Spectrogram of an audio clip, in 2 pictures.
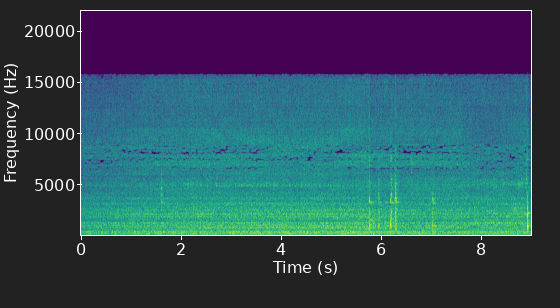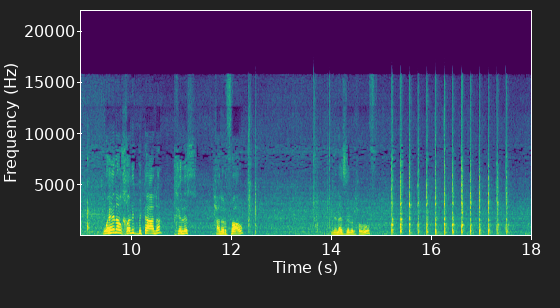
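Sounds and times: stand mixer running: 0.0s - 9.5s.

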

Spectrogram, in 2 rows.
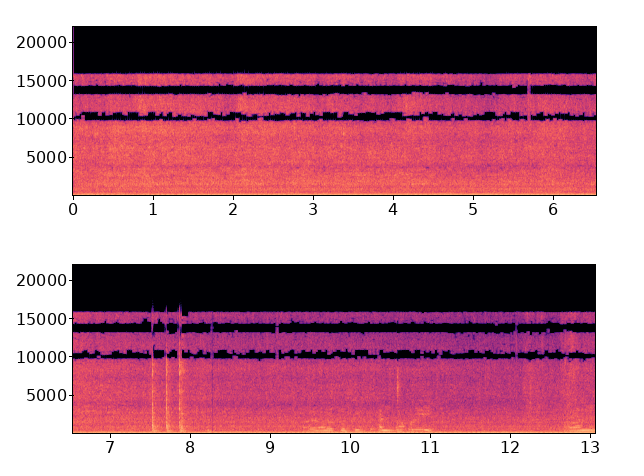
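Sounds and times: low machine hum with hiss: 0.0s - 13.0s
spatula tapping metal pan: 7.5s - 8.0s.

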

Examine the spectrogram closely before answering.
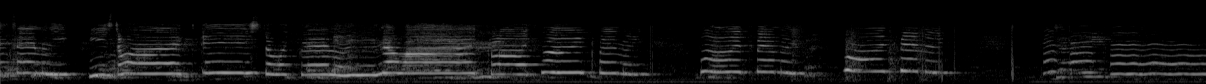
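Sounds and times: child singing held notes: 10.4s - 12.0s.

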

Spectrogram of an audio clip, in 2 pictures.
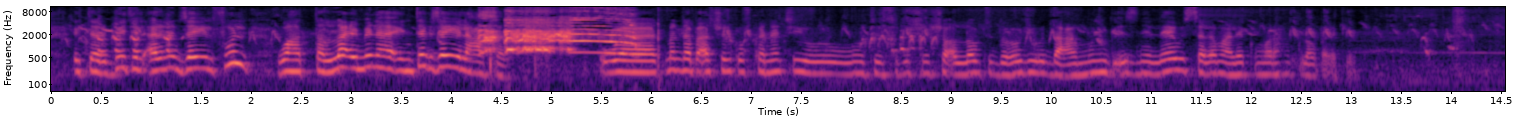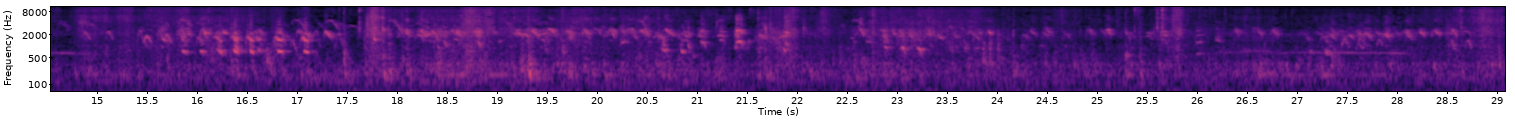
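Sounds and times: chicks and ducklings peeping: 0.0s - 29.0s.

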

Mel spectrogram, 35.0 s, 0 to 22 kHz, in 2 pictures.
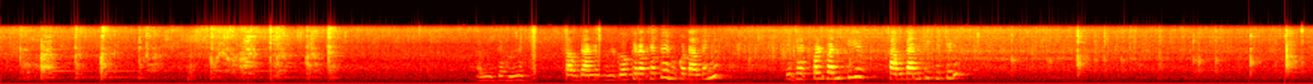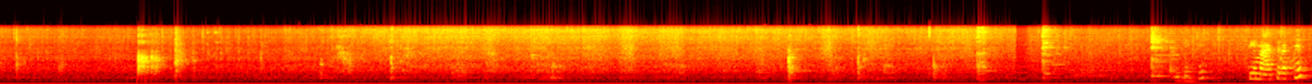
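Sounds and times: food sizzling in hot oil: 0.0s - 35.0s
spatula scraping metal pan: 0.2s - 4.5s.

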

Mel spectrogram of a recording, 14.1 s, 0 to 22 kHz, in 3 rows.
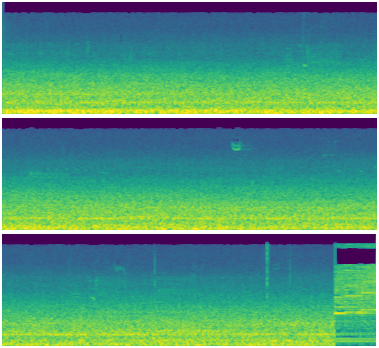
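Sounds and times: jet airliner taking off: 13.4s - 14.0s.

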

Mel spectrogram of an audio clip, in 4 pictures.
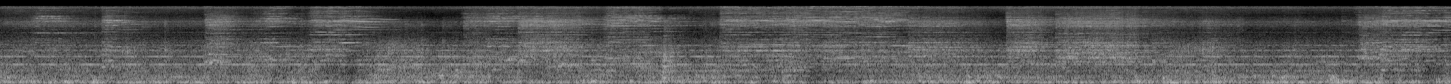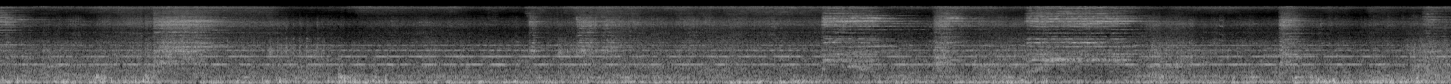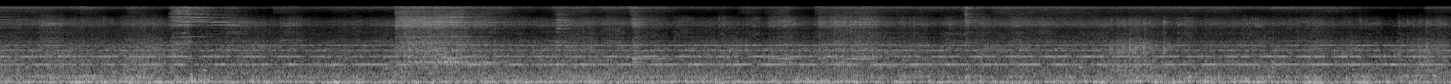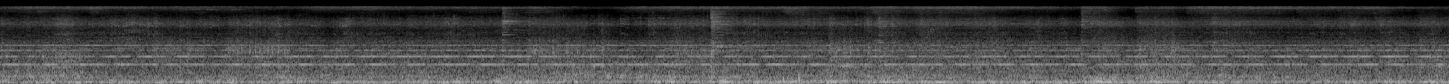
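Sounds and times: crossing bell ringing: 0.0s - 58.0s
train wheels rumbling on rail: 0.0s - 58.0s
shrill wheel squeal: 0.1s - 58.0s.

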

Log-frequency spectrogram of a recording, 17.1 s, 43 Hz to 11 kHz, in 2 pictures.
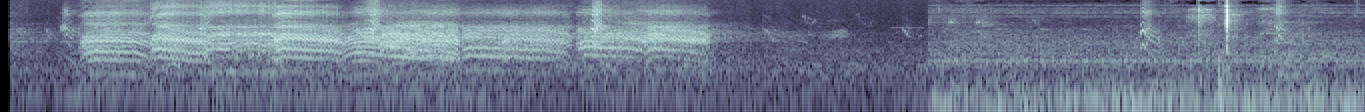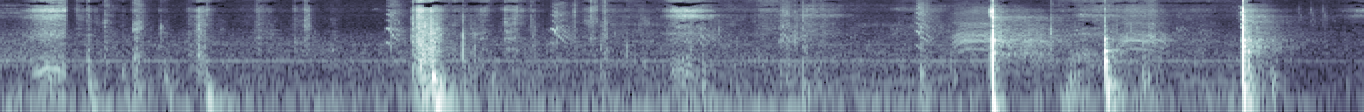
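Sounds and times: bird calling: 0.1s - 9.0s, 11.8s - 16.1s.

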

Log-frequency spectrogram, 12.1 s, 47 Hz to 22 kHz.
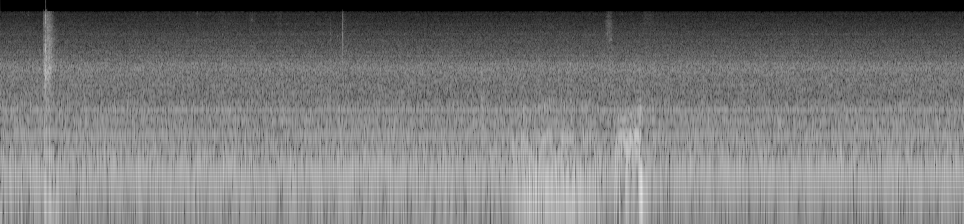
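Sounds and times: machine hum: 0.0s - 12.0s
sharp click: 0.5s - 0.8s.

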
